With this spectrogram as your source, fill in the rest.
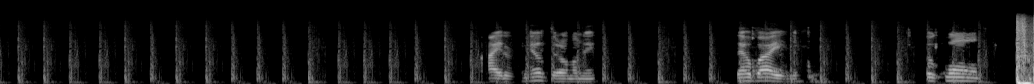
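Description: Footsteps thud quickly and steadily on grass.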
